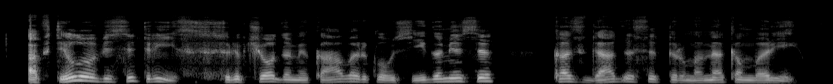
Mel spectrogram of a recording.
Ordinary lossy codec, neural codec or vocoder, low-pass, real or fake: AAC, 48 kbps; none; 10.8 kHz; real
